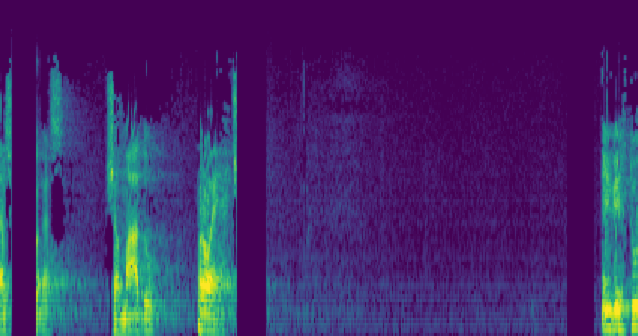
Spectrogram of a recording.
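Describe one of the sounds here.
A middle-aged man reads out a speech through a microphone, in a large echoing hall.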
